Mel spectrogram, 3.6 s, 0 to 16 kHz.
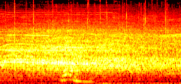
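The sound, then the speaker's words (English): A large audience cheers and screams together for the 1960s in a steady, dense roar that holds at full volume for a few seconds, with scattered shouts and whoops rising out of the noise. “Let's cheer decades. How about the 50s? 70s?”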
